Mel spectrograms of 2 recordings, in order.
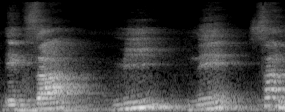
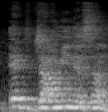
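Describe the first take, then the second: First: "examination" in four slow beats, এক্সা, মি, নে, শন; split into syllables. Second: Said in the usual way. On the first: Shown as a demonstration. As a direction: pause after each syllable of "examination". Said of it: "চারবারে". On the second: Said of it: "তুমি উচ্চারণ করে দেখো".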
